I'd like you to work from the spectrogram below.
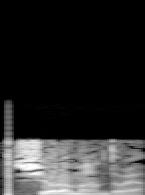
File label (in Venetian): "sioramandola", Veneto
